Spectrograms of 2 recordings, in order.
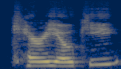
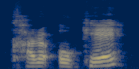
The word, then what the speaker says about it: karaoke: to drink its sake karaoke is not karaoke it's caught up okay so yeah this pronunciation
